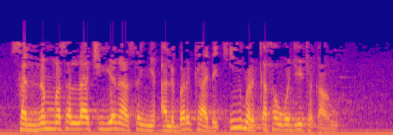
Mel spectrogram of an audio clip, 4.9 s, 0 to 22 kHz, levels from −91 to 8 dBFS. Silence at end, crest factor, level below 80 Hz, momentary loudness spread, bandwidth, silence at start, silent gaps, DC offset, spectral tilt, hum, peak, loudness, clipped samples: 0 s; 12 dB; -28 dBFS; 14 LU; 6.4 kHz; 0 s; none; under 0.1%; -6.5 dB/octave; none; 0 dBFS; -11 LUFS; 0.1%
